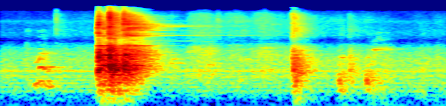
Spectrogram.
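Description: A metal mixing bowl clanks as it is lifted.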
